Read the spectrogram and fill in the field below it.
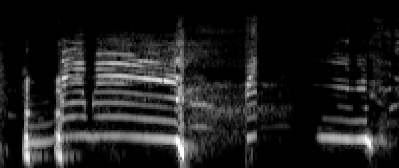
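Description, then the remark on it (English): A pet cat meows twice: a long, drawn-out call that drops in pitch at the end, then a shorter one after a brief pause, with a few sharp clicks and knocks around them. “Is that my kitty? Is that my kitty?”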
